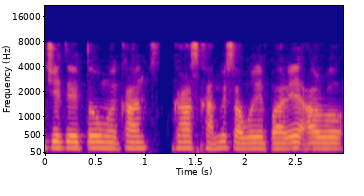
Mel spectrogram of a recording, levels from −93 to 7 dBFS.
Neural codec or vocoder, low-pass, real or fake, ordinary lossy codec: codec, 16 kHz, 4.8 kbps, FACodec; none; fake; none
